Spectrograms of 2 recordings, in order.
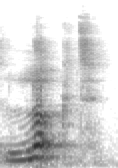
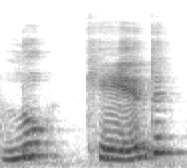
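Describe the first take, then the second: First: The -ed ending is only a final consonant sound. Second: The -ed ending is said as a separate syllable. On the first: The speaker calls it right. "você pula o E e fala o som final" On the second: The speaker calls it wrong. "não é para falar looked"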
